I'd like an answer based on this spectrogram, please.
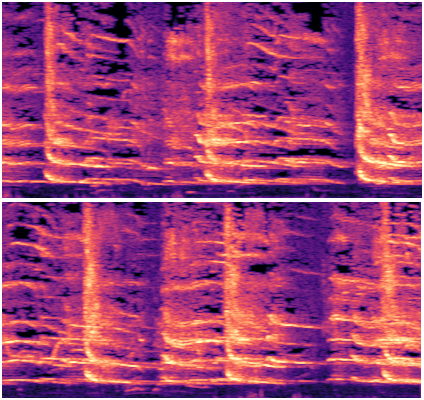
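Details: Territory calling by a group of lemurs, performed twice daily to take ownership of the land and drive off birds or predators: repeated harsh, rising screams roughly every one to one and a half seconds over a steady high wail.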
